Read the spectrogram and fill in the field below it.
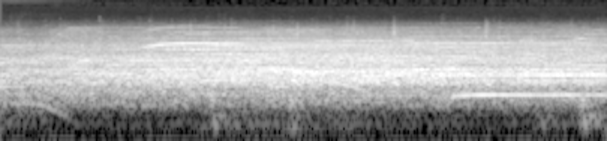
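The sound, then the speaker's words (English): A large hometown concert crowd cheers and roars continuously, a dense wall of shouting and whoops that stays loud and steady for several seconds with no talking over it. “So then we get kind of the big hometown crowd moment here.”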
